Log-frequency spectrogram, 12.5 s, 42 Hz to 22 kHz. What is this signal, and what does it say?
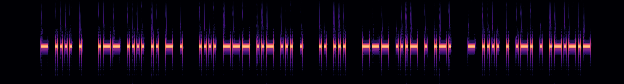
Morse code, heard as a keyed tone, about 25 wpm, 700 Hz. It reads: THE WHITE HOUSE IS OVER THERE.
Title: Sentences from Top 1000 Words - Review Part 1 - 25wpm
